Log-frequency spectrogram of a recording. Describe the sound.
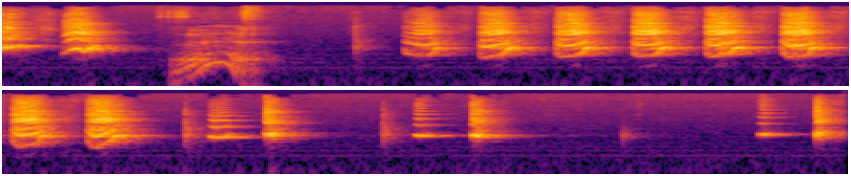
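A wooden turkey call made of soft wood gives a long, even run of rhythmic, raspy yelps with a mellow tone. A few scattered, sharper notes follow the yelps, and no voices are heard.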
